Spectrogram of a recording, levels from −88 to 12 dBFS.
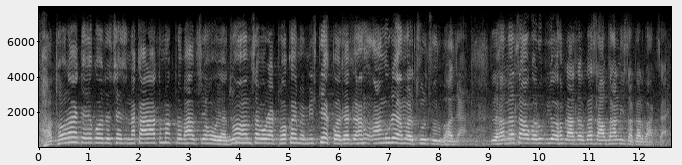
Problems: background sounds at intervals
